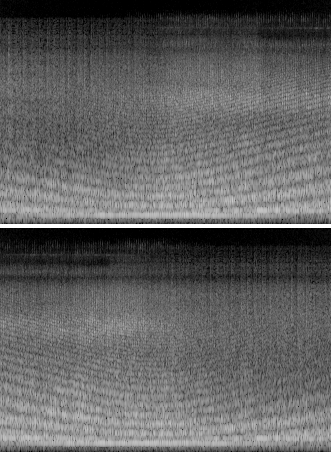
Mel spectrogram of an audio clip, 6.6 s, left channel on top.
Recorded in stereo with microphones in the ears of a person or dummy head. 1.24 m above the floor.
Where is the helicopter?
65° right (ahead or behind); by 6.6 s 60° left (ahead or behind).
